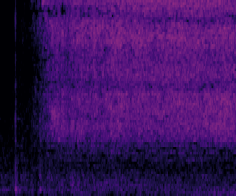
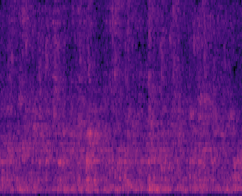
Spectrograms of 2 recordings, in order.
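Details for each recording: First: Refitted towel rail radiator after central heating is switched on: sharp, steady high hiss of trapped air venting from the opened bleed valve as water rises up through the radiator; no leaks found. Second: Towel rail radiator being drained: steady airy hiss with gushing water as air enters through the loosened top air release valve, letting the water drain out quicker and clearer.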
